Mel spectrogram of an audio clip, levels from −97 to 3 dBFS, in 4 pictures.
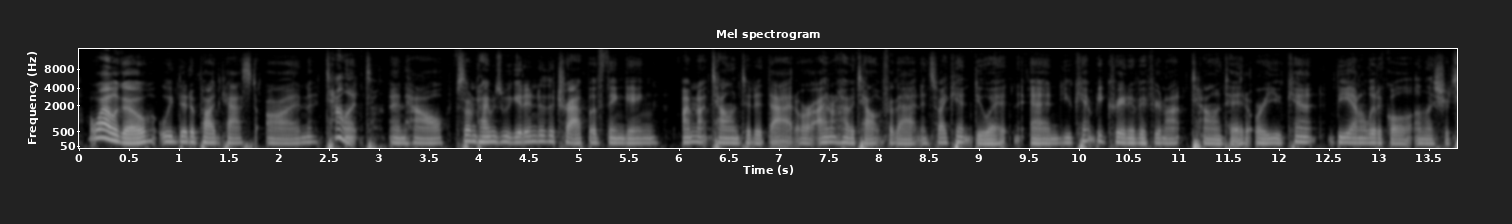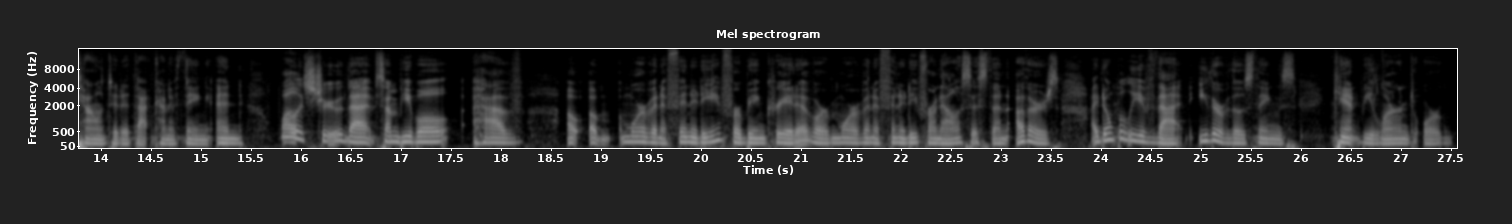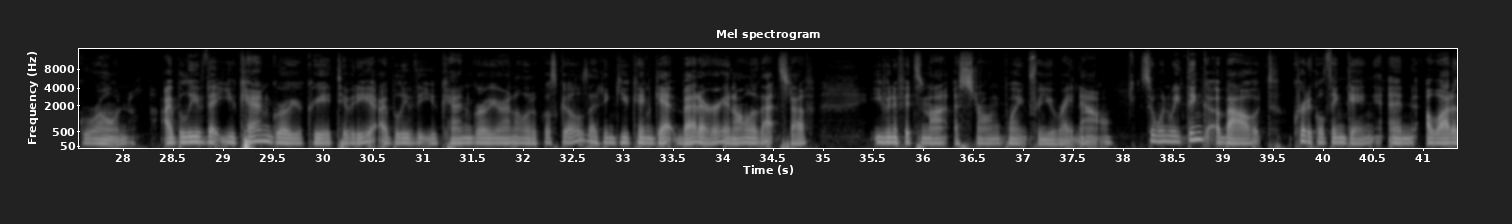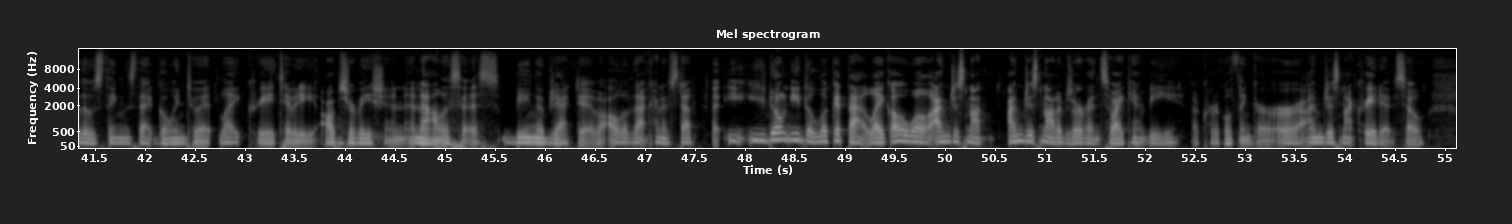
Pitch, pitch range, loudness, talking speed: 135 Hz, 125-150 Hz, -44 LUFS, 215 wpm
